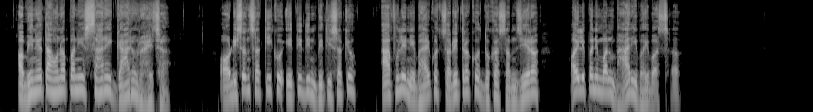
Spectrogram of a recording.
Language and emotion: Nepali, sad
